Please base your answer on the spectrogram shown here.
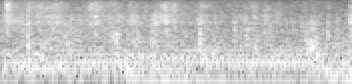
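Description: Horses' hooves pound rapidly in a cavalry charge, a dense, continuous clatter of many strides close by with no voices.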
